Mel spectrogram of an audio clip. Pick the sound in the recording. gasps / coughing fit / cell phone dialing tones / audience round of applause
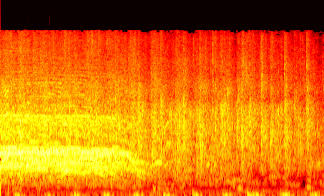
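audience round of applause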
